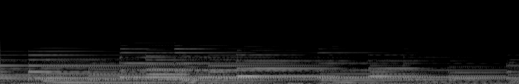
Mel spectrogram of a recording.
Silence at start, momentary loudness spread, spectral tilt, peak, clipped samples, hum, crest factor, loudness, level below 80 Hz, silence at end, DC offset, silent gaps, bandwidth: 0 s; 8 LU; -12.5 dB/octave; -24 dBFS; under 0.1%; none; 14 dB; -37 LUFS; -50 dBFS; 0 s; under 0.1%; none; 2.8 kHz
